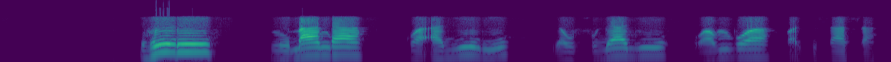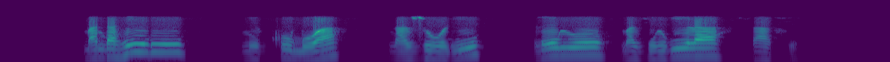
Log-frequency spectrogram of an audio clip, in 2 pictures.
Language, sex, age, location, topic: Swahili, male, 25-35, Dar es Salaam, agriculture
